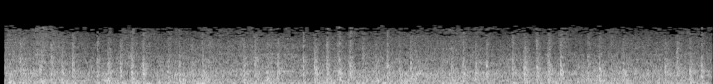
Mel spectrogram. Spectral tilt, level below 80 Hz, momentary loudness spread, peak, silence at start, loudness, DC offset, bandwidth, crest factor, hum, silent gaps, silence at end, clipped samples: -7 dB/octave; -22 dBFS; 2 LU; 0 dBFS; 0.05 s; -15 LUFS; under 0.1%; 6.6 kHz; 14 dB; none; none; 0 s; under 0.1%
